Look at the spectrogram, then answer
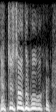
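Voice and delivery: very high, giddy squeak; hyperventilating excitement. Retold or imitated. Calling his wife from the bathroom, hyperventilating high squeal. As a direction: gush it in a breathless panic of joy. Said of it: "I start hyperventilating".

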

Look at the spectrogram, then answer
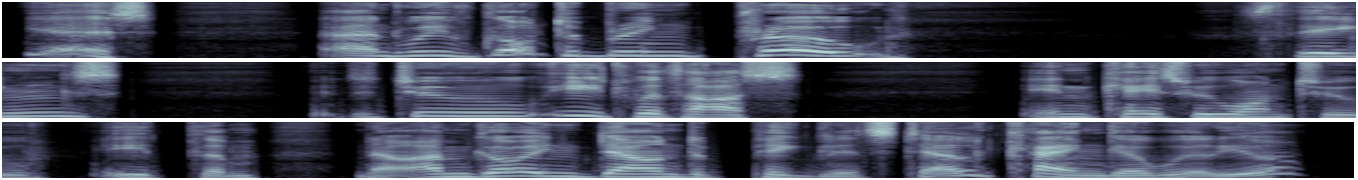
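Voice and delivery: high-pitched bear, halting over his message; high, earnest storybook bear; Pooh, busy messenger. Acted.

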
